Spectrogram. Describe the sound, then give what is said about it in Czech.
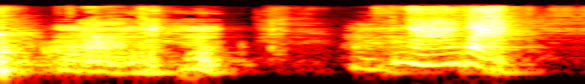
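A person imitates a dog, making two fairly loud bursts of growling and whimpering noises separated by a short pause. “Pejsek!”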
